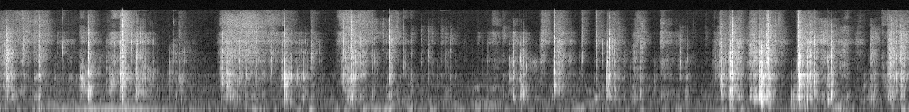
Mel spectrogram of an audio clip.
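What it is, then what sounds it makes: Glossy paper magazine pages. Fingertips rub, smooth and lift the thin glossy printed pages of a paper magazine lying open on a stack of magazines on a table. Soft, bright, papery rustles and crinkles come in short bursts of varying length, separated by brief quiet gaps, with almost no low end.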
